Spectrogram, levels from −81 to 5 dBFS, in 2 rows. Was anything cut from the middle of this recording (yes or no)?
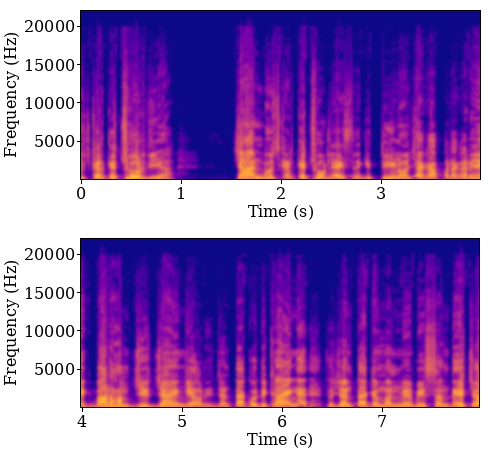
no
